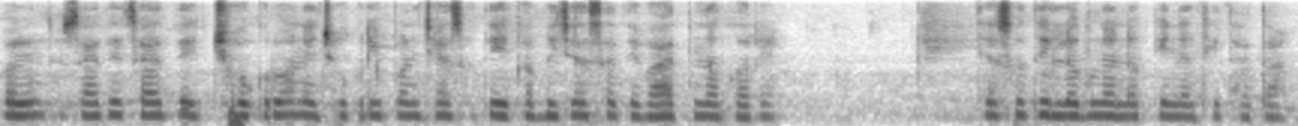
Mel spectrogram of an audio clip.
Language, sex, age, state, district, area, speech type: Gujarati, female, 18-30, Gujarat, Junagadh, rural, spontaneous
